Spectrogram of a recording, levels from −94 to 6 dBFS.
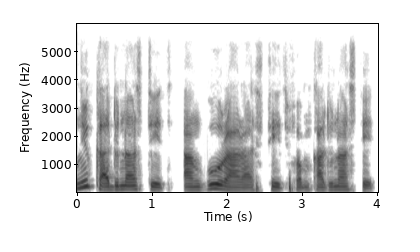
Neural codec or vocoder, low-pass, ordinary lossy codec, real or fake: none; 5.4 kHz; none; real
